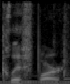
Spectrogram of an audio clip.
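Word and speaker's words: Clif Bar: It's spelled bizarrely, but cliff bar.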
